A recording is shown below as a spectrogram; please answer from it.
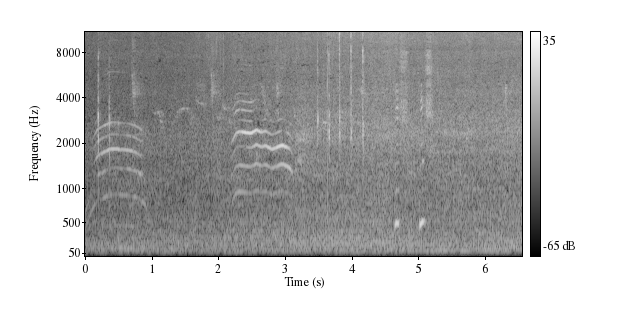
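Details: Stray mother cat living on the street, being given food, gives two drawn-out harmonic meows that rise and fall, the second longer and wavering, followed by two short sharp chirps over a steady outdoor rumble.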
